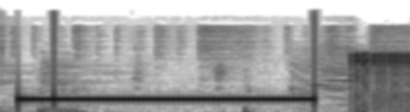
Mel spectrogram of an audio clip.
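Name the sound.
telephone ringing tone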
